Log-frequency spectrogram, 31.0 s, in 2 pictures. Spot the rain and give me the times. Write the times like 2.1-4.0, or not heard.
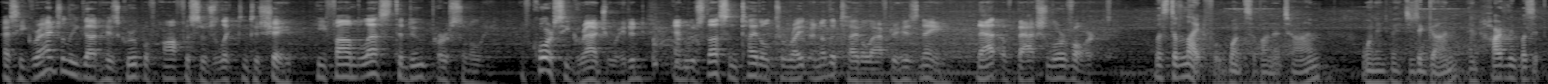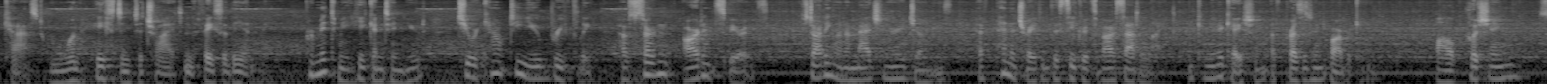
not heard.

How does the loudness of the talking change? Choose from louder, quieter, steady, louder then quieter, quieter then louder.
steady.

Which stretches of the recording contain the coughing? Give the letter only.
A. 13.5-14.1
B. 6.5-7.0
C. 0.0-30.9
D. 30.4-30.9
B.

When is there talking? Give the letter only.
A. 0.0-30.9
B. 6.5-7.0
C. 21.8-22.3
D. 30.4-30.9
A.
